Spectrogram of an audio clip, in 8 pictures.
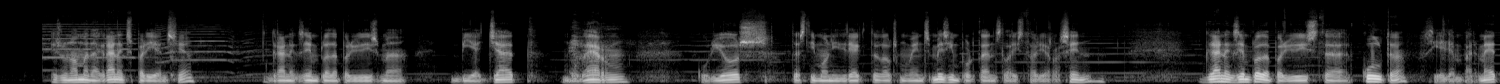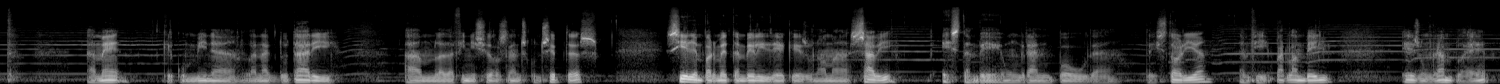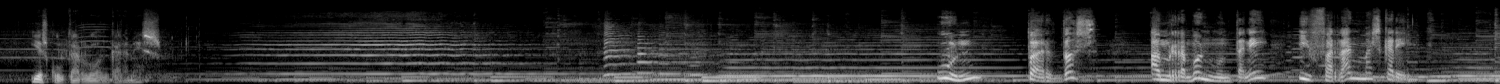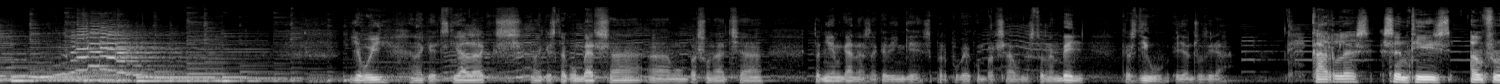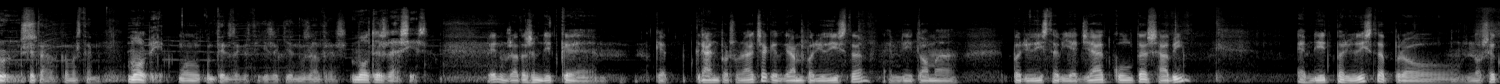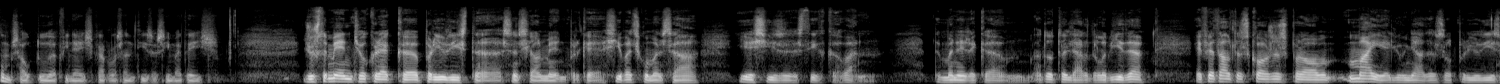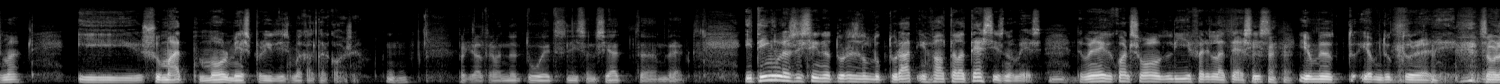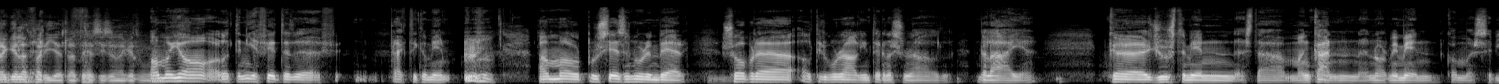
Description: Presentació del periodista Carles Sentís, indicatiu del programa, entrevista a l'invitat del programa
